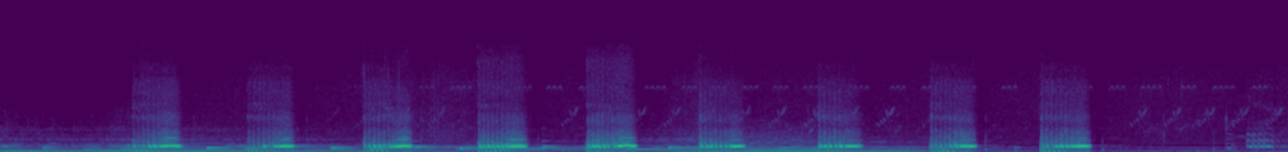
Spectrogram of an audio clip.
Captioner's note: mimicking bird voice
